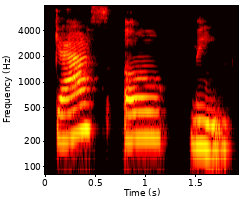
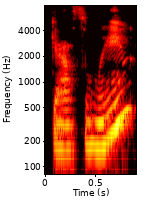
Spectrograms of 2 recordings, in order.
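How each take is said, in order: First: "Gasoline" slowly split as gas, o, line; syllable by syllable. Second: Said in the usual way. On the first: Shown as a demonstration. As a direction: leave a clear gap after each part of "Gasoline". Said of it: "I will give you each word part". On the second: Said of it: "we'll blend the word together".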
